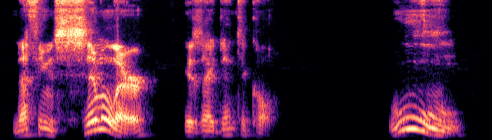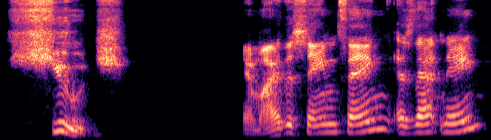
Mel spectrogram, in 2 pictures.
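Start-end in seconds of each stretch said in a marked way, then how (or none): 2.9-4.7 high, drawn-out ooh of amazement; impressed ooh. Real, not acted. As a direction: sound genuinely wowed by it. Reacting to a maxim.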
